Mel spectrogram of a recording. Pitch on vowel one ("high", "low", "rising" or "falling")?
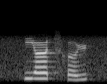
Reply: high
